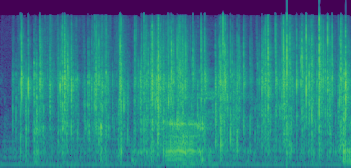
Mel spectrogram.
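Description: Crinkling plastic packaging of an EK-Supremacy CPU waterblock being torn open and handled, a dense run of close, loud crackles and rustles lasting several seconds with no pauses.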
